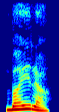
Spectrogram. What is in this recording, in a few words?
"ಬೈರ", Kannada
